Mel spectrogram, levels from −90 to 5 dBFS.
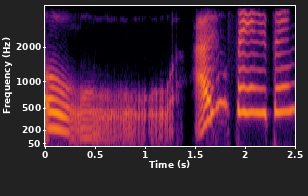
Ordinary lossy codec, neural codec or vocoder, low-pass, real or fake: Opus, 24 kbps; codec, 16 kHz, 1 kbps, FunCodec, trained on Chinese and English, 50 frames a second; 3.6 kHz; fake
